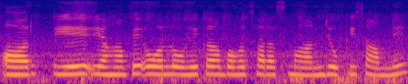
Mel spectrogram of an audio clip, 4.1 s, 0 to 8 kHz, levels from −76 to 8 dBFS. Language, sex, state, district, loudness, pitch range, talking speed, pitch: Hindi, female, Punjab, Pathankot, -14 LUFS, 235-245 Hz, 190 wpm, 245 Hz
